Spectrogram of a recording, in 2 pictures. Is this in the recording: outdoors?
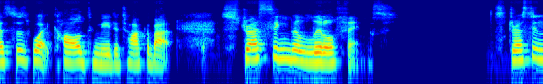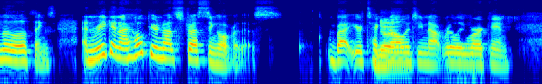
no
